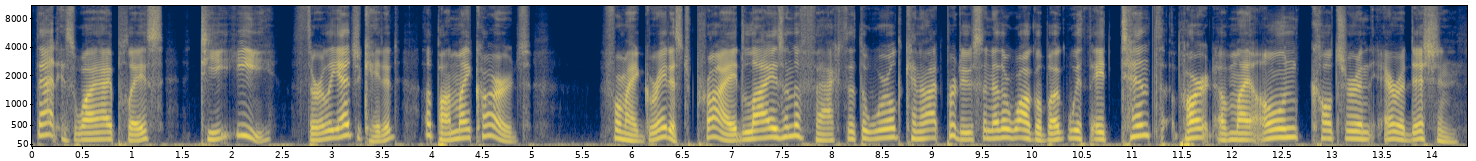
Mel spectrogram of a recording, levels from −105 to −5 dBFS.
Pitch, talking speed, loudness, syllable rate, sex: 180 Hz, 160 wpm, -18 LUFS, 4.7 syllables/s, male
